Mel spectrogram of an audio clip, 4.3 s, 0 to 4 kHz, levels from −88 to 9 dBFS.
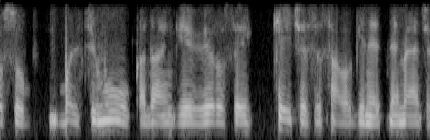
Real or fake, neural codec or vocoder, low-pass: real; none; 3.6 kHz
